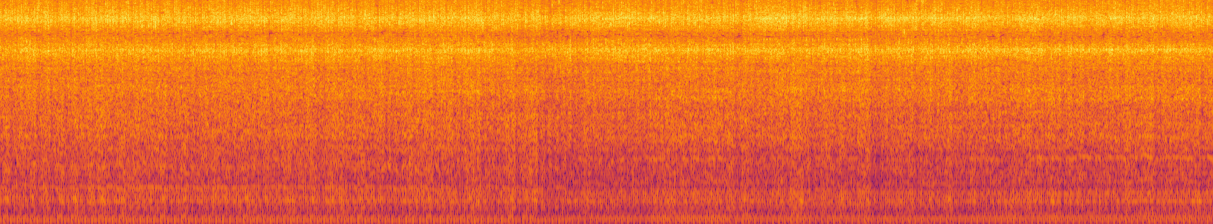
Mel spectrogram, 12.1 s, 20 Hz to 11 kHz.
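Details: 1954 Gravely single-cylinder tractor, second cleaned carburetor, no choke, engine hot: uneven, stumbling beat never settling into a clean idle; black plug, owner suspects fuel foul from rich running, cause not pinned down.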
